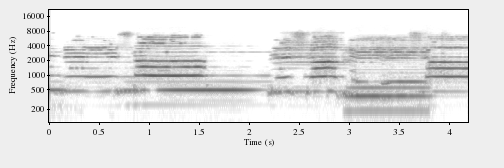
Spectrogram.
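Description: A girl singing long held notes while playing a harmonium, its reeds sounding steadily under her voice, with a short break for breath about two seconds in.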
